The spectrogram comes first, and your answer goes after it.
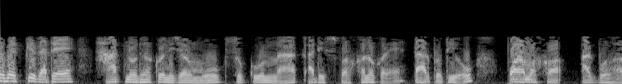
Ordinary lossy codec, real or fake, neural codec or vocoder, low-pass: none; real; none; 3.6 kHz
